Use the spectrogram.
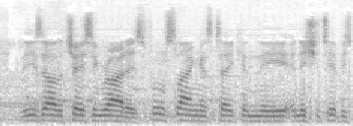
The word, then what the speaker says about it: Fuglsang: In fact, a Dane told me you have to stop pronouncing the G. Full slack almost.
